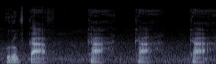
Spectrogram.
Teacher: jika pangkal lidah ketemu langit-langit dekat tenggorokan, ya, maka akan muncullah huruf kaf, k, ya. Jika pangkal lidah ketemu dengan langit-langit agak ke belakang lagi dibanding kaf, akan muncul huruf qaf.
